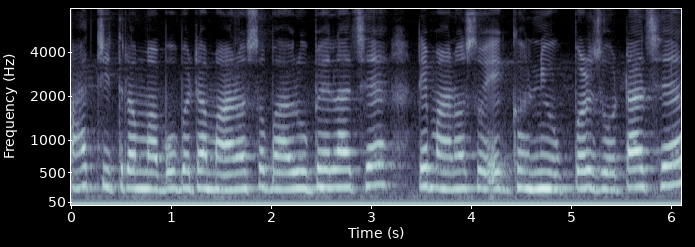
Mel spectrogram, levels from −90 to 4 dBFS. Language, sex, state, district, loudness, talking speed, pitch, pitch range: Gujarati, female, Gujarat, Valsad, -13 LUFS, 145 wpm, 260 Hz, 255-275 Hz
